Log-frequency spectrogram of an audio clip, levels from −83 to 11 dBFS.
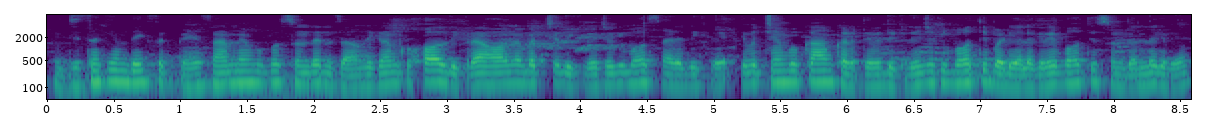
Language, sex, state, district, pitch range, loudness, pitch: Hindi, male, Jharkhand, Jamtara, 110-135 Hz, -28 LUFS, 125 Hz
